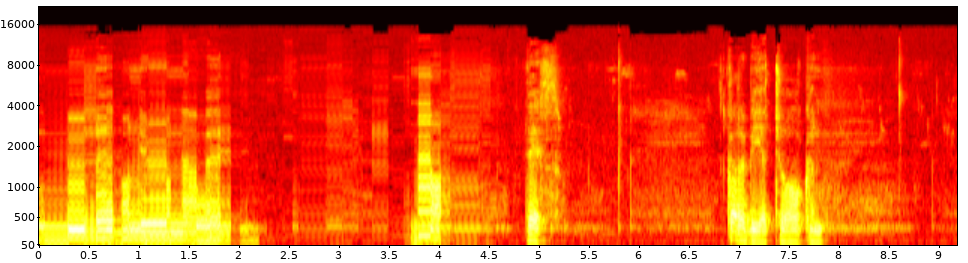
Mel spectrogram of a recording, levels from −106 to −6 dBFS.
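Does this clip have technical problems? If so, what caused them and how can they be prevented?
Yes. From 0.02 s to 4.58 s there's robotic sound from repeated short buffers, a rigid, metallic buzz at 50 Hz that sits over the audio and only loosely follows it. That rate fits a 20 ms chunk being replayed, most likely because new audio was reaching the software too seldom, so it kept looping the last bit while the real material was skipped, which was most of that stretch. Giving the audio path a larger buffer and enough processing headroom keeps fresh audio arriving before the old chunk runs out.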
